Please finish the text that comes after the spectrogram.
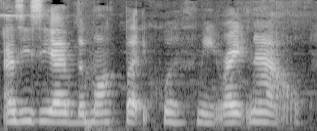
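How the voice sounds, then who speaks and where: A gaming YouTuber with a cold sniffles her way through a casual game walkthrough, rambling chattily with fillers and asides. Her mid-range, slightly mellow voice moves fairly quickly but with a completely flat delivery.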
